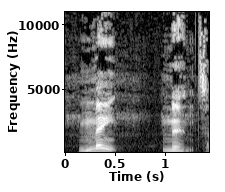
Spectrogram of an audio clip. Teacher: note the glottal T in the middle of that word maintenance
